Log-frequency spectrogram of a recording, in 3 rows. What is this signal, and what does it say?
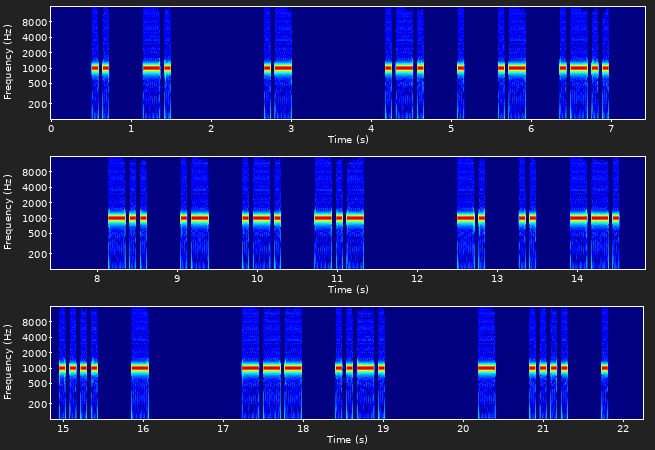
Morse code, heard as a keyed tone, about 18 wpm, spaced as for 12 wpm, 1000 Hz. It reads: IN A REAL DARK NIGHT OF THE
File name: qotdfiles / 12wpm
